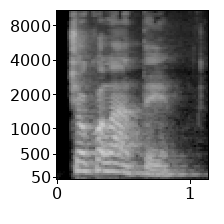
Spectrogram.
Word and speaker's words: chocolate: Chocolate. Chocolate. Chocolate. A escrita é igual, muda a pronúncia, que aqui fica com aquele som de como se fosse um T com X.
